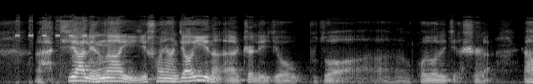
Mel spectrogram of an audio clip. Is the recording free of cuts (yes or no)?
yes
